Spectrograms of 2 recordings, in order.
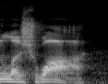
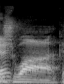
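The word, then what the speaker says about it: Lajoie: I think it's pronounced John LeJoie. – LeJoie? – Okay. LeJoie, because I think it's a French Canadian name, and he looks familiar to me.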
